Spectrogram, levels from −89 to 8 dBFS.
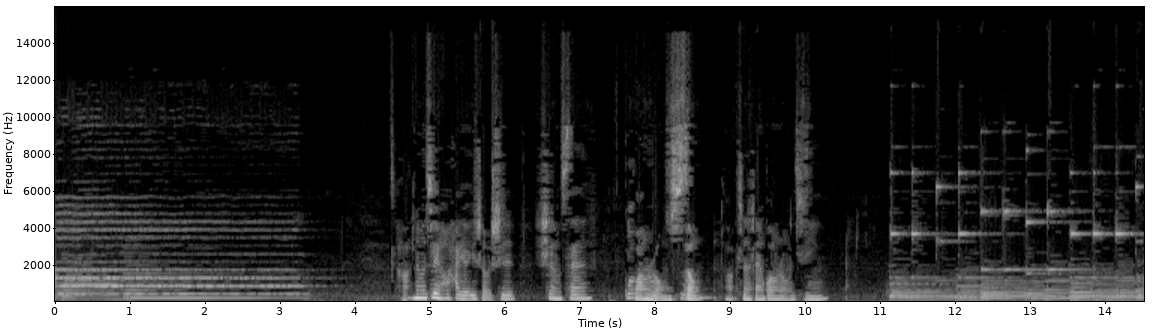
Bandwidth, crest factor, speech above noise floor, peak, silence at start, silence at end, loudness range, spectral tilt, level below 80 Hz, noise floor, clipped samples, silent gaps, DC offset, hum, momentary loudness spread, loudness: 15 kHz; 24 dB; 32 dB; -4 dBFS; 0 s; 0 s; 8 LU; -4.5 dB/octave; -62 dBFS; -54 dBFS; under 0.1%; none; under 0.1%; none; 14 LU; -26 LUFS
